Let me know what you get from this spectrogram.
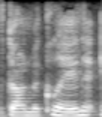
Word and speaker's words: Don McLean: Okay, well, as it turns out, the pronunciation is Don McLean, and I was just reading a factoid from Google trying to sound smart, so there you go.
